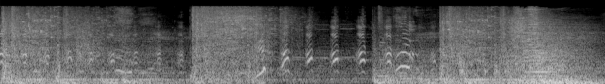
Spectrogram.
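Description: Loud, dramatic film soundtrack: music mixed with crashing, shattering sound effects. It comes in sudden surges, about two and nearly four seconds in, and swells to its loudest just before the end.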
